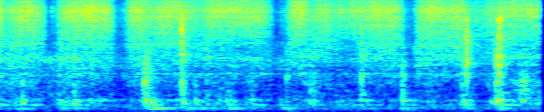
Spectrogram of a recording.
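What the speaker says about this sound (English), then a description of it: "And as you're wiping it off, like I'm doing here, you're buffing it into the surface." A cloth wipes and buffs polish into the surface of a metal miner's lunchbox, making a steady close rubbing swish in repeated back-and-forth strokes.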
